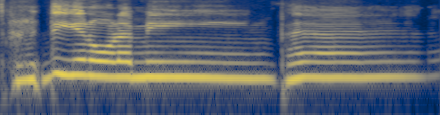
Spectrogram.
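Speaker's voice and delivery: high, loud breathy croon; breathy talk-down. Acted. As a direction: purr it like a glam rock star. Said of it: "he goes".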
